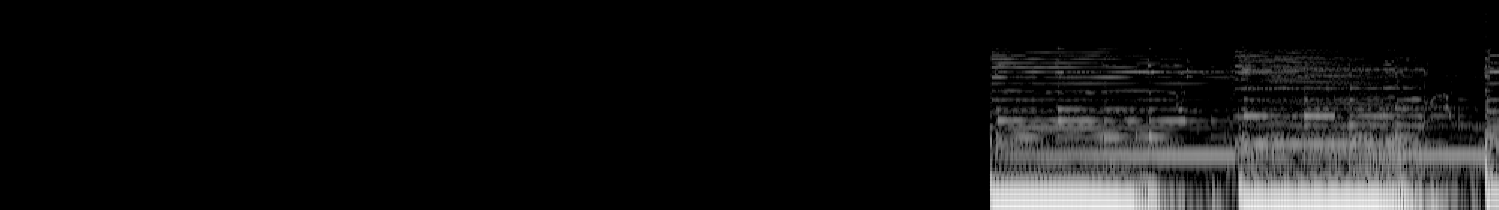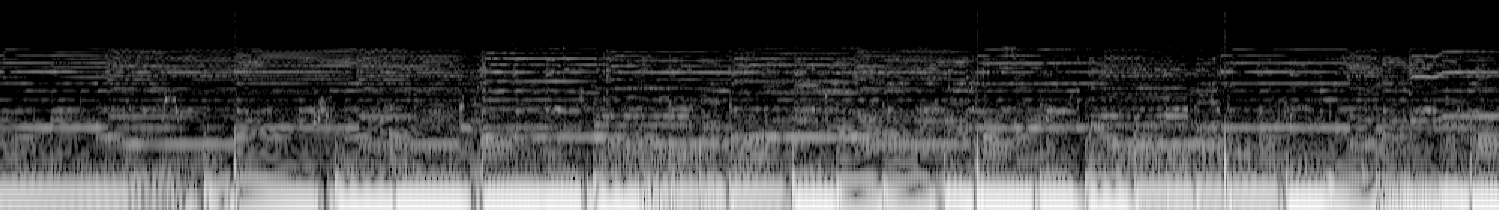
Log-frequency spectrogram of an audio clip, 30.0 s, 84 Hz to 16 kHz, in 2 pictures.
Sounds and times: Guitars 9.9 - 29.9

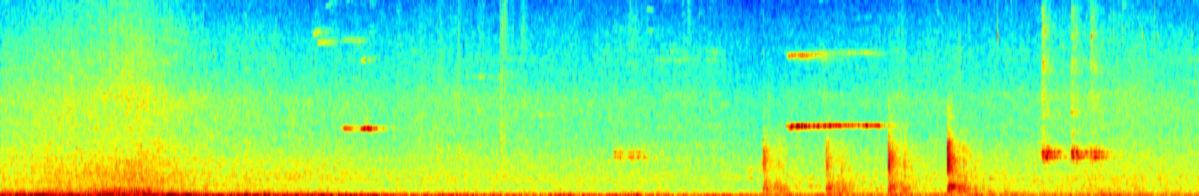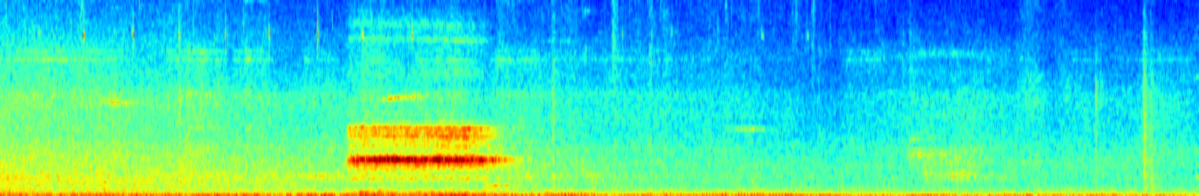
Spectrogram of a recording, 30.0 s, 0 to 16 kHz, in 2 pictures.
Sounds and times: slight vehicle sounds 0.0 - 29.9
wind 0.0 - 29.9

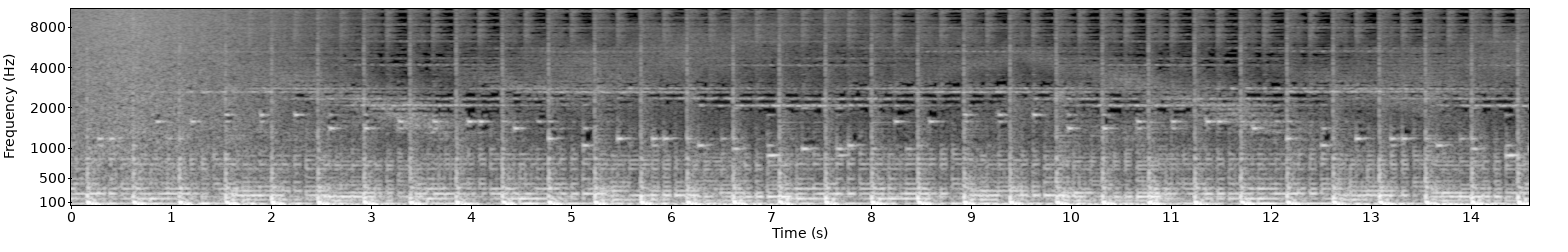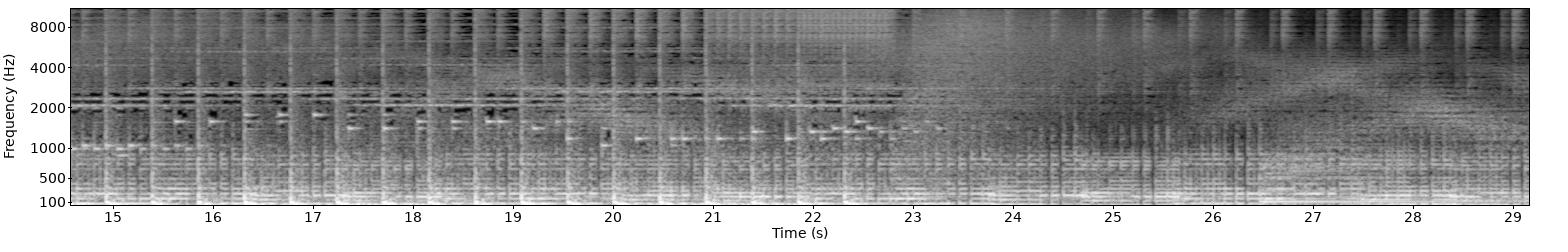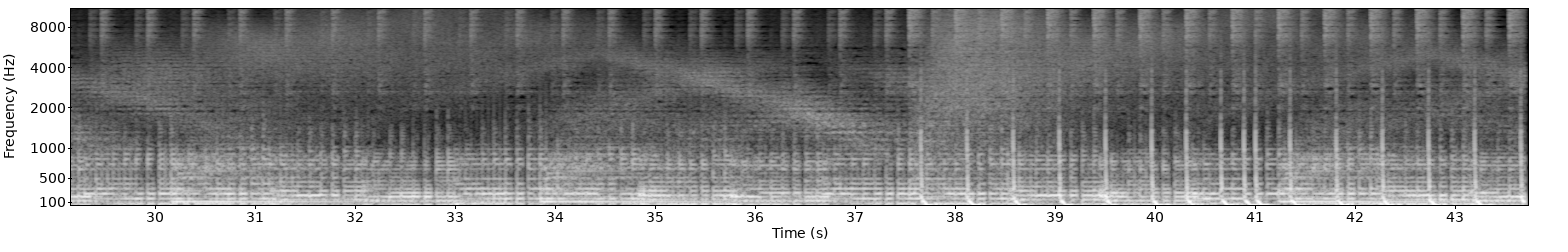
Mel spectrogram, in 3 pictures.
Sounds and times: RPG game music 0.0 - 24.4

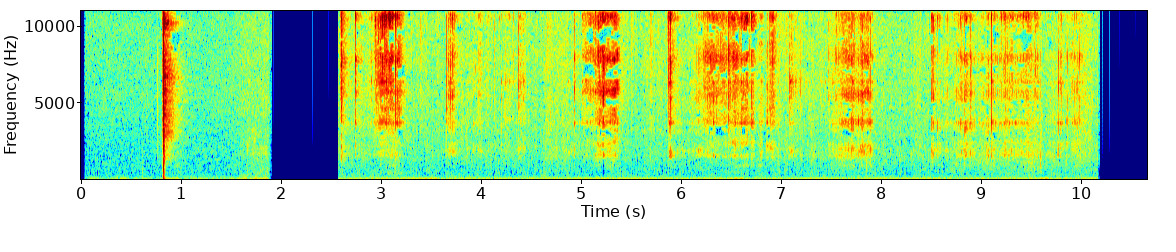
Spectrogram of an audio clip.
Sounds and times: bracelet 2.6 - 10.2

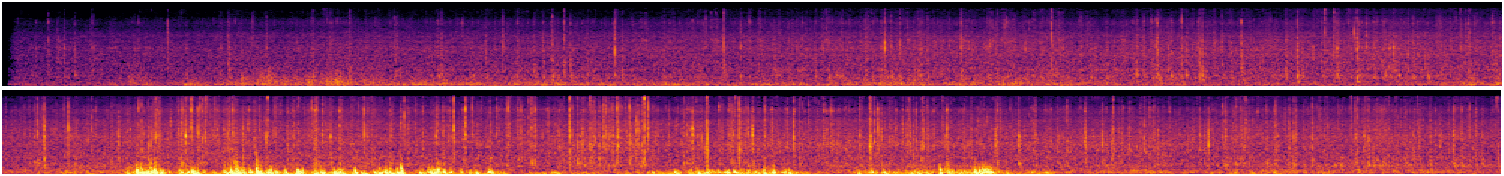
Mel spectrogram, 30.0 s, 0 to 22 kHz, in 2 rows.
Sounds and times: wind 0.0 - 29.9
Light Rain turning into Rainstorm 0.1 - 29.9
hail 0.8 - 29.9
thunder 1.2 - 5.3
thunder 15.7 - 20.7

